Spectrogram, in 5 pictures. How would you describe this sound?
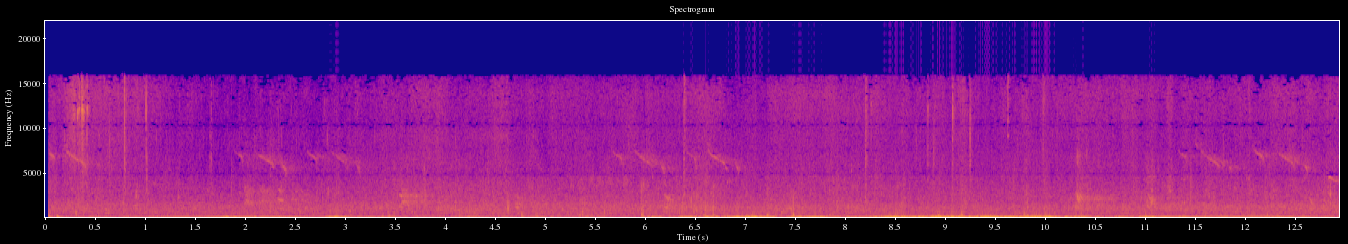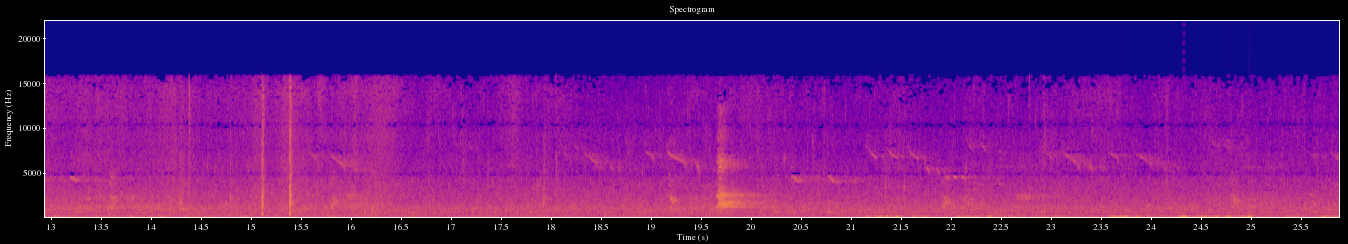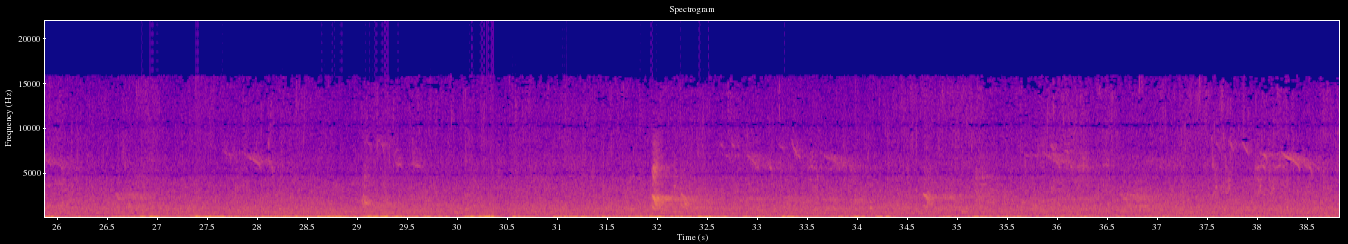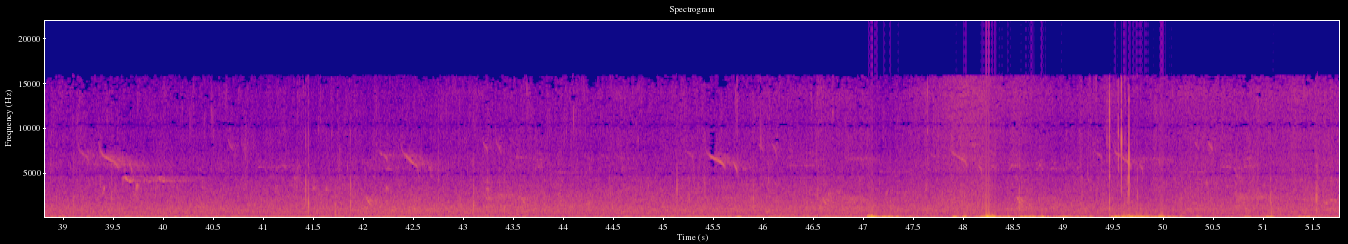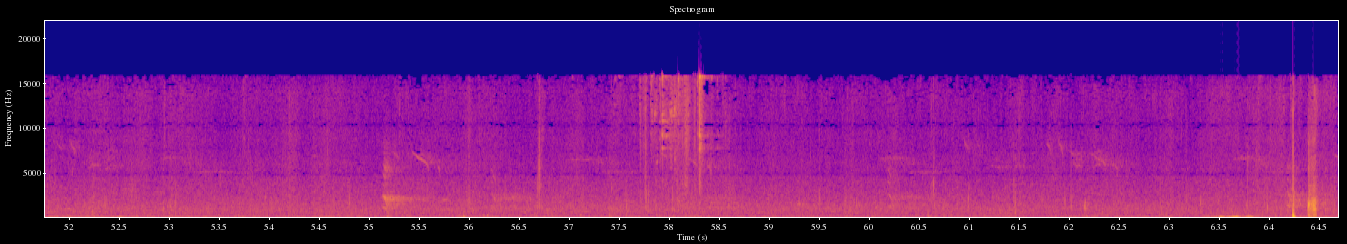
A murder of crows chatting in the trees - winter day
